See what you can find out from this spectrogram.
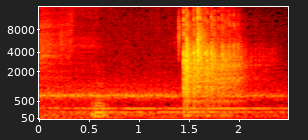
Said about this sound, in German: Ich würfel immer richtig gut mit dem Sechser, aber das ist ja der 20er. 6 gegen 9.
